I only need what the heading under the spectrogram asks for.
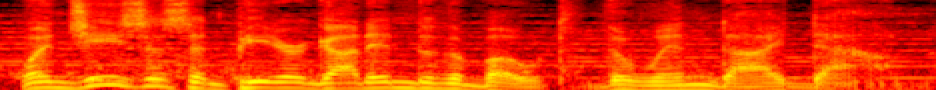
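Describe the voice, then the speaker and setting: A man narrating scripture as a scripted, dramatic story in a measured storytelling manner. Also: mid-range voice, big pitch swings, creaky. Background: instrumental music.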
